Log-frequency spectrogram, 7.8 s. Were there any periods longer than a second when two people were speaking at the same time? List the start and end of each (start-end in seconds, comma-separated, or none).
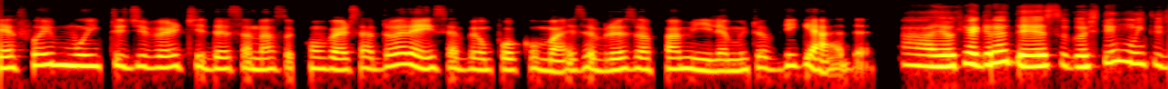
none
